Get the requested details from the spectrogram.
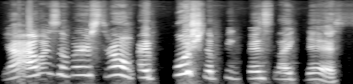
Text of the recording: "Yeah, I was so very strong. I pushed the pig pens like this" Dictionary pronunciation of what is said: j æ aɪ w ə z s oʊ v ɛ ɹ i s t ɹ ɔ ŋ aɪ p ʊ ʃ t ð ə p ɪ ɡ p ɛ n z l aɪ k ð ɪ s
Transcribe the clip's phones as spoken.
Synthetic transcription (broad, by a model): j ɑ aɪ w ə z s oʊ v ɛ ɹ i s t ɹ ɔ ŋ aɪ p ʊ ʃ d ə p ɪ ɡ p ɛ n s l aɪ k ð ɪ s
